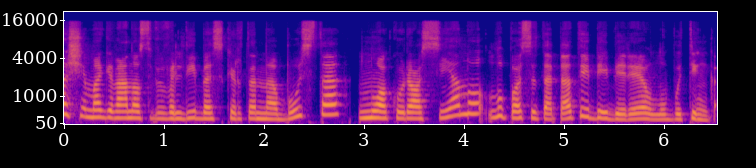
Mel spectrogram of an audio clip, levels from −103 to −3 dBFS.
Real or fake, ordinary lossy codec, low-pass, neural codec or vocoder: real; Opus, 24 kbps; 14.4 kHz; none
